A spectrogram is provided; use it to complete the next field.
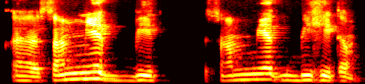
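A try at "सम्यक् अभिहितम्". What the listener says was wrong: samyak abhihitam akar is very important akaraga na gachati only kakarasya dakaraga bhavati you have to say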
